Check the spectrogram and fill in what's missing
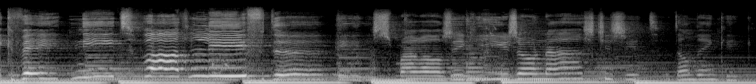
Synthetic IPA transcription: ɪkʋejtnitʋɑtlivdə | ɪ | smaːɹɑlˠsɪkɦiːɹzownaːstjəzɪtdɑndɛŋkɪk

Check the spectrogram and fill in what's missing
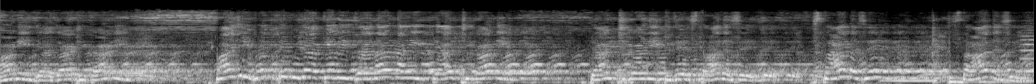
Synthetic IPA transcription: aːɽ̃iːd͡ʒaːɡaːʈʰikaːɽ̃iː | mãːd͡ʑiːbɾɐkt̪imʊd͡ʑaːkiniːzaːnaːnaːɦiːt̪jaːt͡ʃʰɪkaːniː | t̪jaːʈʰɪkaːñiːt̪ʊd͡ʒeːst̪ʰaːnɐseːst̪ʰaːnɐseːst̪ʰaːnɐseː

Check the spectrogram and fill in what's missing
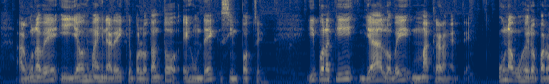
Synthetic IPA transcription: a̰lɣ̞unaβe̞θiʝaosimahinaɾejske̞po̞ɾlo̞t̪ant̪o̞ʔe̞s̬und̪e̞ksimpo̞t̪ḛ | ipoɾakiʝalo̞βe̞jzmasklaɾamẽnt̪e̞̥̰ | unaɣuxe̞ɾo̞paɾa

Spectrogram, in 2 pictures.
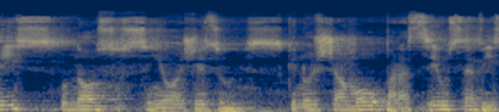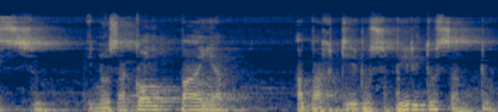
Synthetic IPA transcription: ejzʊnɔsʊ̥seɲoɾʒezuskɪnʊsʃamowpaɾɐsewseɾvisʊ | ɪnʊzakõmpãɲɐ | apaɾt̪iɾd̪ʊispiɾit̪usɐ̃nt̪ʊ

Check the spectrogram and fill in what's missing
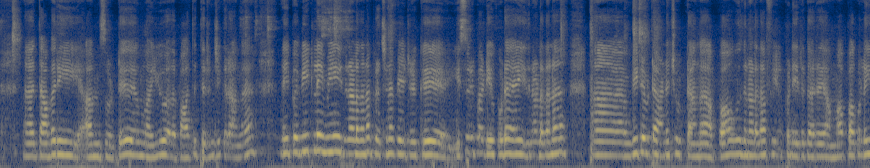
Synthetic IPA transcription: t̪ɐʋɐɾiɐmsɔʈːɯmɐjuɐðɐpaːɾt̪ɯt̪ɛɾɪɲd͡ʒɯkːɪɾaːŋɡɐ | ɪpːoːʋiːʈːɪlɐjmeːɪðɐnaːlɐt̪aːnaːpɪɾɐt͡ʃːɐnɛpejʈːɪɾɯkːɯɪsʊɾipaːʈɪjɐ̃kuːɽɐɪðɐnaːlɐt̪ãːnaː | ʋiːʈːɐʋɪʈːɯɐɳɯt͡ʃːɯʋɪʈːaːŋɡɐːpːaːʋʊ̃ɪðɐnaːlɐt̪ãːfiːlpɐɳːɪɾɯkːaːɾɯɐmːaːɐpːaːkːʊlːɐj

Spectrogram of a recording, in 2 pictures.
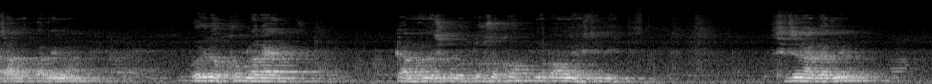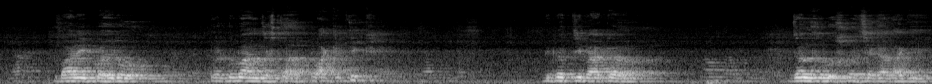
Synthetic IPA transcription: t͡sa̰lnupʌrnema | pʌɦiɾokʰoplʌɡae | kambʱʌnesʌɾod̪osokʰopnʌpawneːsʈʰili | sit͡sʌnaɡʌrne | baɽipʌɦiɾo | rʌɖuband͡zʌst̪aprakit̪ik | bipʌt̪ːibaʈʌ | d͡zʌnsʌnuspʌksʰjʌkalaɡi

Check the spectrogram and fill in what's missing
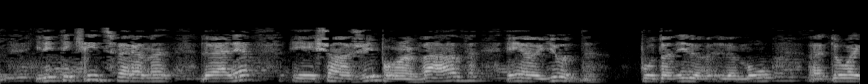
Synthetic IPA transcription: ilɛt̪ekʁid̪ifeʁamãləalɛfɛʃɑ̃ʒepuʁɛ̃vaveɛ̃jud̪ | puʁd̪ɔnelələmod̪oɛ

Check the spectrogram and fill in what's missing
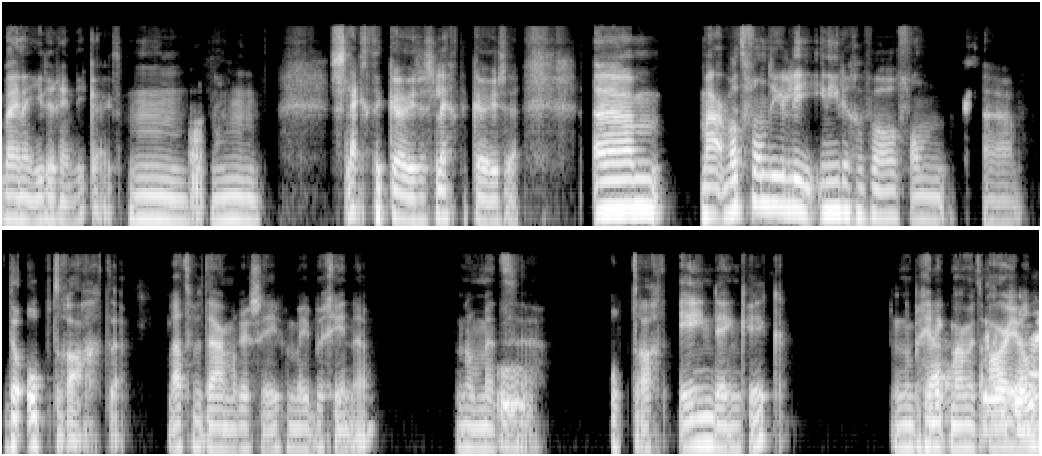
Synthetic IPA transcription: bɛjnaːidərejndikɛ̰jk̚tm̩ | slɛχtəkøɥzəslɛχtə̥køɥzə̰əm | maːɹʋɑtfɔndəjɵliʔɪnidəɹχəvɑlˠv̥ɑnədəʔɔb̚drɑ̰χtə̰ | lʔa̰ːtəʋədaːɹmaːrɪsejvənmejbəχɪnə̰ | dɔmɛtː | ɔb̚d̥rɑχtejndɛŋkʰɪk | ndɑnbəχɪnɪk̚maːɹmɛtɑɹjɑn

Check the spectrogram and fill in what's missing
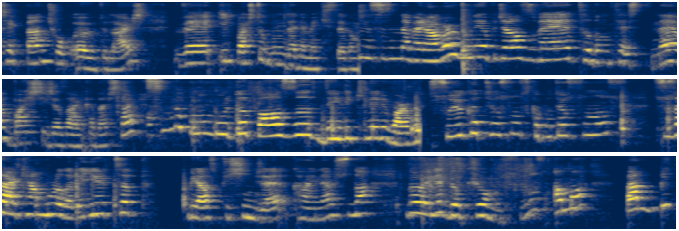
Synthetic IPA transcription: t͡ʃʰɛc̚t̪ʰænt͡ʃʰo̞køvd̪ylʲæɾ̥ | vɛilʲk̚baʃt̪ʰabunud̪e̞ne̞mɛci̥st̪ʰe̞d̪iminsizinlʲɛbe̞ɾaːbæɾbunujapɯd͡ʒaːzvɛt̪ʰad̪ɯmt̪ʰɛst̪ʰinɛbaʃlˠɯjad͡ʒazaɾkʰad̪aʃlˠaɾ̥aslˠɯnd̪abununbuɾd̪abaːzɯd̪elʲicʰlʲe̞ɾivaɾbsujukʰat̪ʰɯjo̞sunuz̥kʰapat̪ʰɯjoɾsunuz̥ | syzæɾcʰænbuɾalˠaɾɯjɯɾt̪ʰɯp | biɾaz̥pʰiʃind͡ʒɛkʰajnaɾsud̪abø̞jlʲɛd̪ø̞cʰyjo̞musunuzama | b̥ænbi

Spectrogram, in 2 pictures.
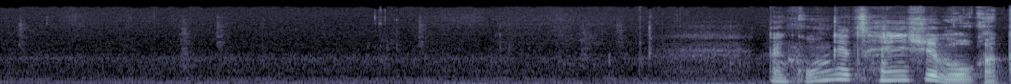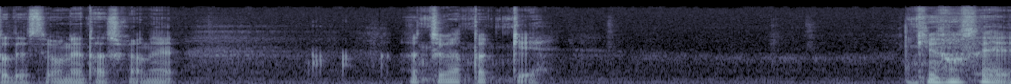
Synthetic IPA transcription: nãŋkakõŋɡe̞t͡sɨ̥hẽ̞ɰ̃ɕɨːbɯ̟o̞ːkat̪ːad̪e̞sɨjo̞̰ne̞t̪aɕi̥ka̰ne̞ | at͡ɕiɡat̪ːakːe̞̰ | kʲʰinose̞ː

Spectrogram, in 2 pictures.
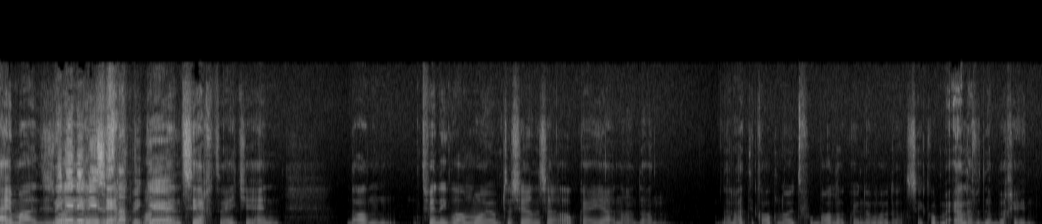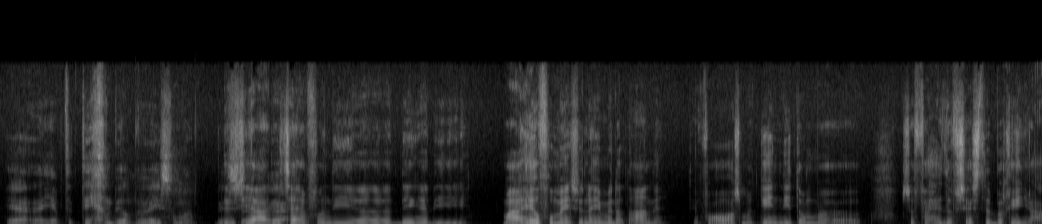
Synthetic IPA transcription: ɛjmaɪsmɛsɛɪʋɔtmɛnsɛxtʋeːtjəʔɛn | dɔnfɪntɪkʋɔlˠmoːjomtəsɛxəndɔnsɛxo̰ːkeːjanodɔn | dɔnhatɪkoːknoːjtfut̚bɔlˠərkønəʋɔrdəsɪkɔpmənɛləfdəbəxɪnjəɛp̚təteːɣənbɪlˠt̚bəʋeːzəmadøsjadɔtsɛjnfɔndiədɪŋədi | maɦeəlˠfeːlˠmɛnsəneːməndɔtaːnɛ | ɪŋkfɔ̰no̰ɔ̰smənkɪntnitɔm̰ | səfɛjfdəɔfsɛsdəbəxɪnja̰

